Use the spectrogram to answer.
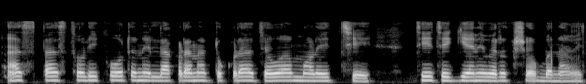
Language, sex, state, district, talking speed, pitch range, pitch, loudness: Gujarati, female, Gujarat, Valsad, 145 wpm, 170-185 Hz, 175 Hz, -15 LUFS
